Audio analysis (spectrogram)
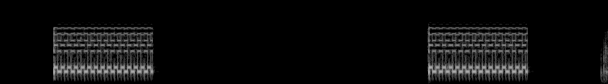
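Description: A telephone rings in two loud, evenly spaced bursts of about a second each, with silence between them, and a third ring just beginning at the end. No one speaks.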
